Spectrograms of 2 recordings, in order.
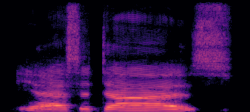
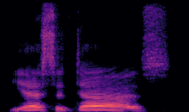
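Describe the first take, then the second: First: Slow emphatic. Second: Said in the usual way. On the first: Acted. Answer confirmed, drawn out.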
